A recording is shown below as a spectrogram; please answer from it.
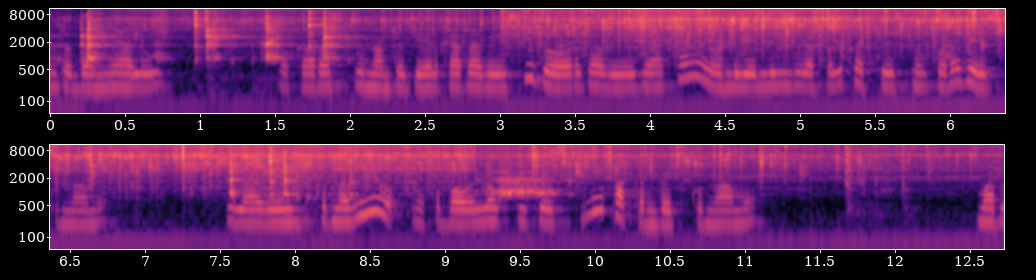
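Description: Green chillies, coriander seeds, cumin and garlic sizzling as they fry in oil in a pan while being stirred. A person's voice rises and falls in pitch over the sizzle.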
